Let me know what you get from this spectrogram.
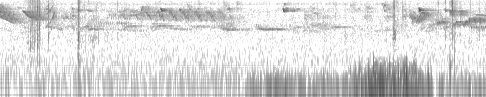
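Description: Faint garden ambience of small birds chirping, with a brief low rumble about three-quarters of the way through.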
